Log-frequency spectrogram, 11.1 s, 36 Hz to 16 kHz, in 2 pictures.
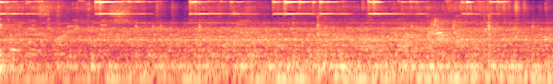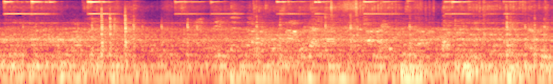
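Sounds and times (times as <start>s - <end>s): vehicle rumble inside cabin: 0.0s - 11.0s.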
